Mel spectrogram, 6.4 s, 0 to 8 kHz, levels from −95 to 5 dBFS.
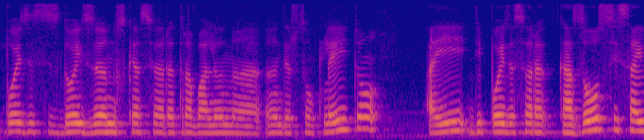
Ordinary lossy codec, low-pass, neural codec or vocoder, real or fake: none; 7.2 kHz; none; real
